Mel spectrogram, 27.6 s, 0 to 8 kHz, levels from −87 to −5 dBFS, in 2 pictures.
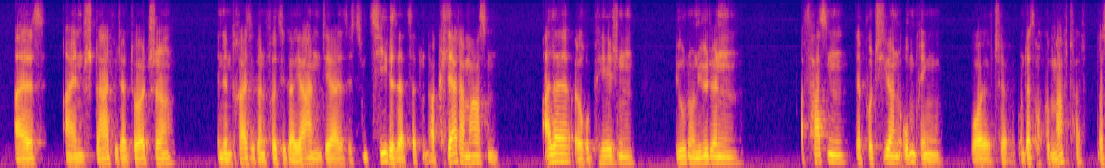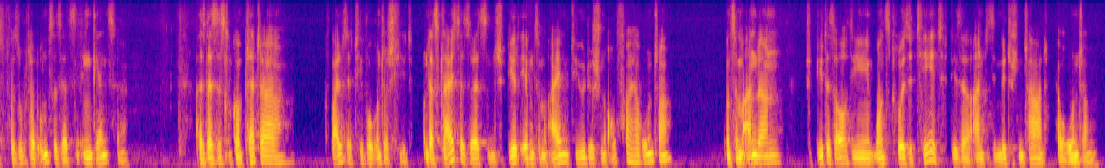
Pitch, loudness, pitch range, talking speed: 95 Hz, -16 LUFS, 85-110 Hz, 150 wpm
